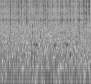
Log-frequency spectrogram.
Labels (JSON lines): {"label": "ambient", "recorder": "HydroMoth"}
